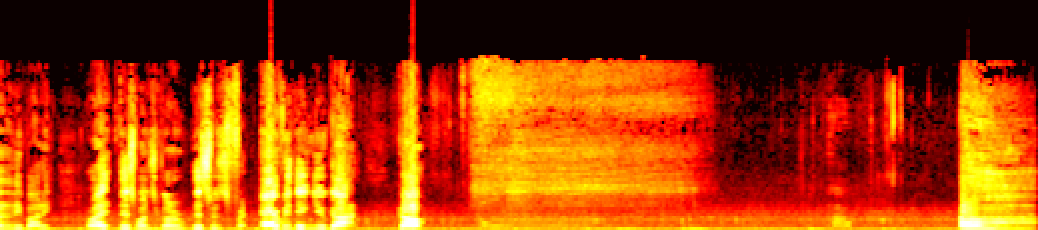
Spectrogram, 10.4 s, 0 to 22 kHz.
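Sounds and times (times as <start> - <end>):
speech: 0.0 - 4.9, 9.6 - 10.2
deep exhale through the mouth during a guided breathing exercise: 4.7 - 7.2
loud voiced exclamation with a falling pitch: 4.8 - 6.2.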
